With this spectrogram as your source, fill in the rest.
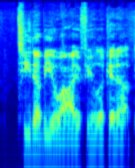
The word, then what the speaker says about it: Twi: It's called Twi. TWI.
